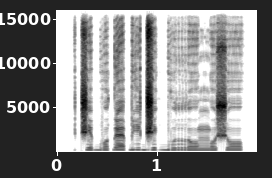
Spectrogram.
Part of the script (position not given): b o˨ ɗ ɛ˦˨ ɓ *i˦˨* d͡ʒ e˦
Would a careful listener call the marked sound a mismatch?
no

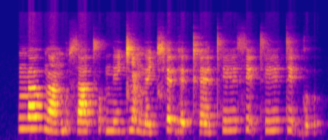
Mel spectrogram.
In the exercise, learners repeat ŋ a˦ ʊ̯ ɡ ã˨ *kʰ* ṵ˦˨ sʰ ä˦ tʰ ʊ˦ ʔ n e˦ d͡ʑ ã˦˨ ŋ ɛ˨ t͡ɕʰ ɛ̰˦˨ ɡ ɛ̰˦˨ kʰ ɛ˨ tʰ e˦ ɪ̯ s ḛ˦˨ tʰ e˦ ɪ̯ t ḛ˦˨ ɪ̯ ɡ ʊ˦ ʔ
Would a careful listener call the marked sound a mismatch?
yes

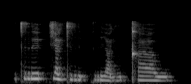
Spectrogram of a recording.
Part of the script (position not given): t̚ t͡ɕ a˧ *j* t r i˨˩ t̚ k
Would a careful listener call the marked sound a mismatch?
no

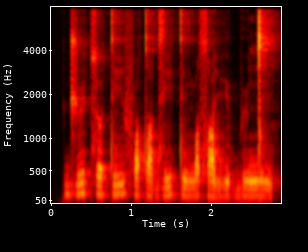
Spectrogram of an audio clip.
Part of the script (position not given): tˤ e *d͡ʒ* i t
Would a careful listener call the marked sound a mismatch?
yes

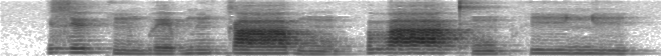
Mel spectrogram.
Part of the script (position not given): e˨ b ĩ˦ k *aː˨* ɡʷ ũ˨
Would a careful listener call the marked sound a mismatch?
yes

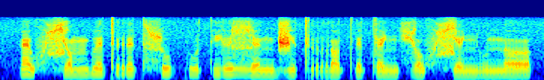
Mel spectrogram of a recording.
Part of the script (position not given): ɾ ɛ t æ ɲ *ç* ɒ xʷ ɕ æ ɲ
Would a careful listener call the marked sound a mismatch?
no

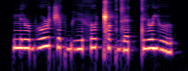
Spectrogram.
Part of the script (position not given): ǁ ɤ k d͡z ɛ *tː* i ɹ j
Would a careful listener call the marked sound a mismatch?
no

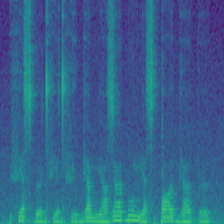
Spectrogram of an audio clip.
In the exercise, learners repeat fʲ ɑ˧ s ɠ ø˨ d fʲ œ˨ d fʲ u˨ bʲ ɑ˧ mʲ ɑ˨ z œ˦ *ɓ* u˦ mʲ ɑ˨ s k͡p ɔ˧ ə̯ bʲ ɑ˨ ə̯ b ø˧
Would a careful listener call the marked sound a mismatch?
no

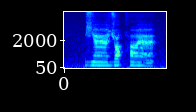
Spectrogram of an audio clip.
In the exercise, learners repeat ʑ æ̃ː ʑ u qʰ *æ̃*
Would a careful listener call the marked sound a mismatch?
no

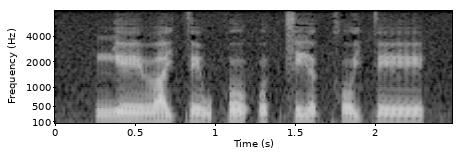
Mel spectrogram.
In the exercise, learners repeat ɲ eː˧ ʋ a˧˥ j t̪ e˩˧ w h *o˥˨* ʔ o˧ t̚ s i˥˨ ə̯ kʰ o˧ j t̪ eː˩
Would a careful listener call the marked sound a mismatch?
no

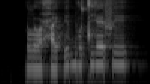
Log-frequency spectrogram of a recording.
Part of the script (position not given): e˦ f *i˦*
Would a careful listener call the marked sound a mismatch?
no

